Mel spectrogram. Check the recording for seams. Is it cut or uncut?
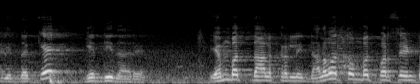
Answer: cut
